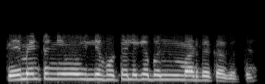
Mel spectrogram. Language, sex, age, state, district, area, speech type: Kannada, male, 30-45, Karnataka, Uttara Kannada, rural, conversation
